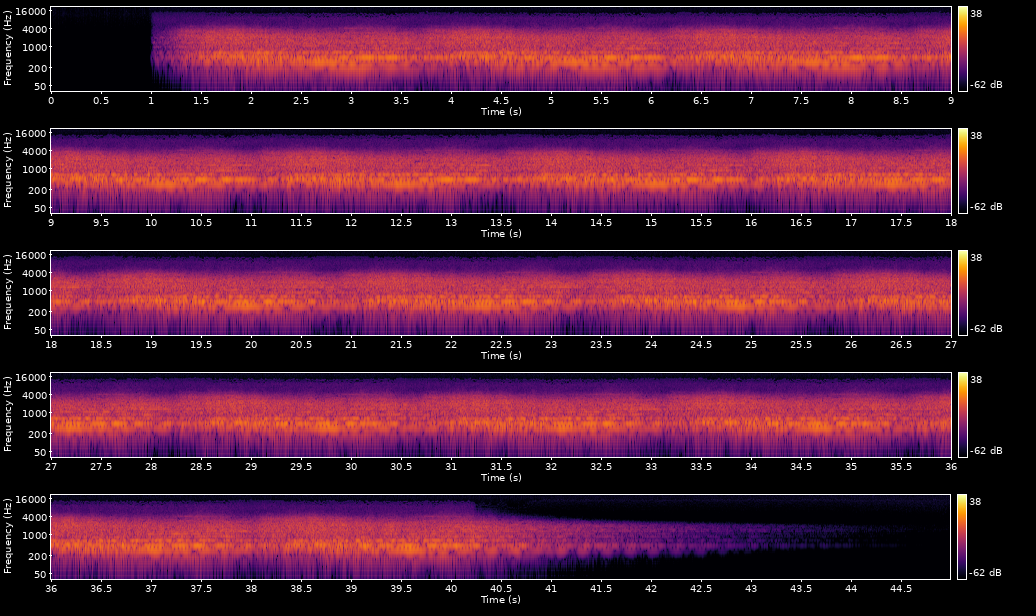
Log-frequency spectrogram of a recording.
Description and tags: Strange Signal
effect, sound-effect, sfx, sci-fi, fx, haunted, sound-design, horror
